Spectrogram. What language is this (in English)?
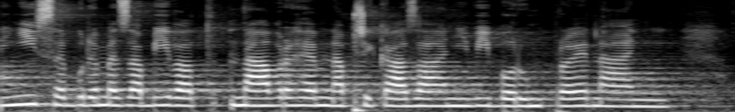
Czech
